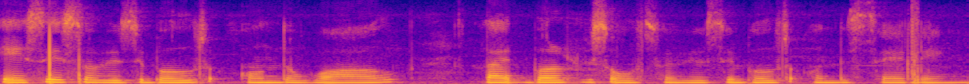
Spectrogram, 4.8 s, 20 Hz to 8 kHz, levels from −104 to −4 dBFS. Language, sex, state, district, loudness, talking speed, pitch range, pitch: English, female, Arunachal Pradesh, Papum Pare, -24 LUFS, 160 wpm, 195-210 Hz, 200 Hz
